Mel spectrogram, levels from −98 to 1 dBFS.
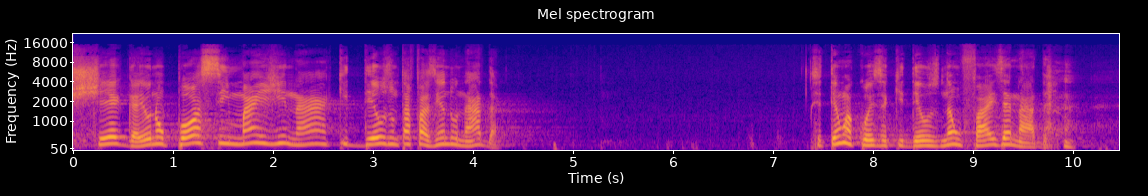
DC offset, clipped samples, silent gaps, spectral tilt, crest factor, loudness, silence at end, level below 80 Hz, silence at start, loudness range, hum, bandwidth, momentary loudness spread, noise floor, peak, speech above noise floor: under 0.1%; under 0.1%; none; -3.5 dB/octave; 18 dB; -23 LUFS; 0.45 s; -64 dBFS; 0 s; 10 LU; none; 15.5 kHz; 12 LU; -66 dBFS; -6 dBFS; 43 dB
